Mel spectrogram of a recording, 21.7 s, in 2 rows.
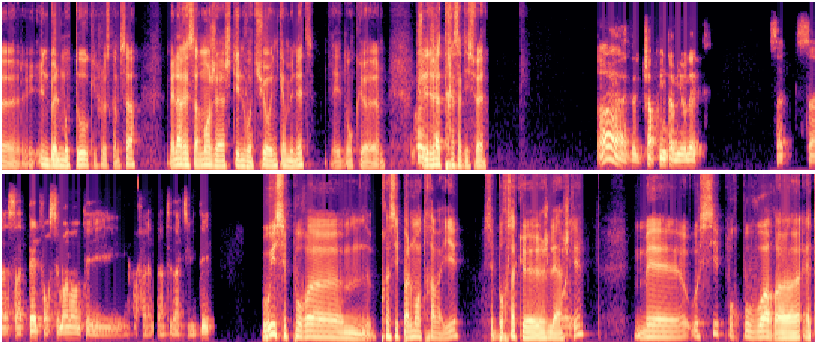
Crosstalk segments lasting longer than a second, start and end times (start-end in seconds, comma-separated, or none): none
